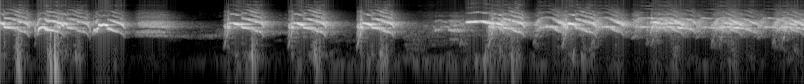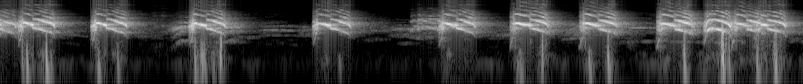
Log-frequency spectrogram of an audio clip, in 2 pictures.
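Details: Several parakeet babies calling for food during feeding by their father. Grating, shrill squawks repeat in rapid pulses, sometimes merging into a sustained harsh chorus, then returning to separate bursts with short silences.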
